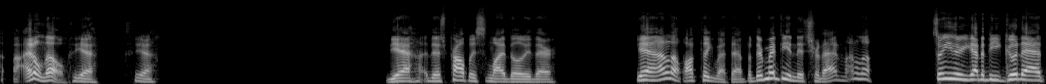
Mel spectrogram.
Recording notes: This was a live class recorded.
